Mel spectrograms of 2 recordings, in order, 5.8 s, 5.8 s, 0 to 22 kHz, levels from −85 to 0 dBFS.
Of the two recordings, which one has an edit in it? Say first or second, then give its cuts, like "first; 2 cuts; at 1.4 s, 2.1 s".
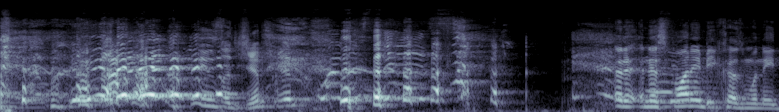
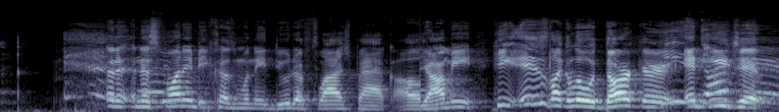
second; 1 cut; at 3.2 s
